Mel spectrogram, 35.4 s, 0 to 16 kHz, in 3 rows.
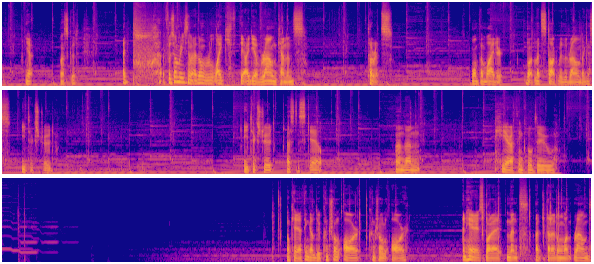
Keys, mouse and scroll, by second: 0.0-1.6 middle drag, 11.4 e, 16.4 e, 17.2 s, 18.5 middle click, 19.8 middle click, 21.9 middle click, 23.8 l, 24.0-25.0 middle drag, 25.4 click, 25.7 middle click, 26.7 middle click, 27.9 middle click, 28.8 ctrl+r, 30.6 ctrl+r, 32.8-34.4 typing, 34.6 alt+shift+click.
